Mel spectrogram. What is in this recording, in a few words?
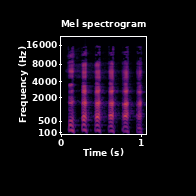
chucking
